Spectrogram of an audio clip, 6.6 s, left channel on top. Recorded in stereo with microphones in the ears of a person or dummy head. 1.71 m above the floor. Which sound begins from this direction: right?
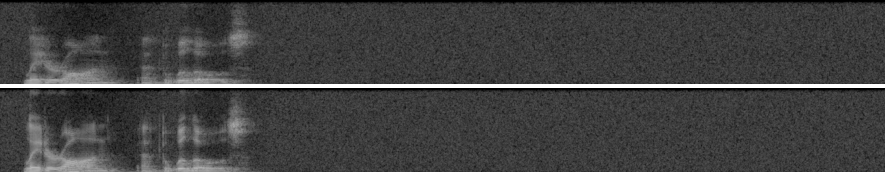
A man speaking, at 0.2 s.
